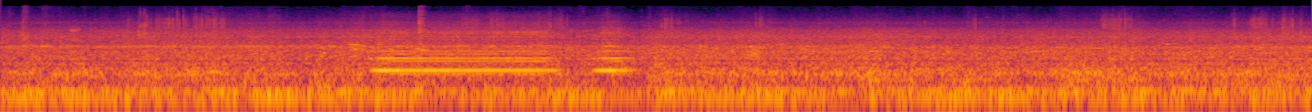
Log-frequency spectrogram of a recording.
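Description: Local passenger train running with a steady low rumble. Its horn sounds one long blast about three seconds in, followed right after by a short toot.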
